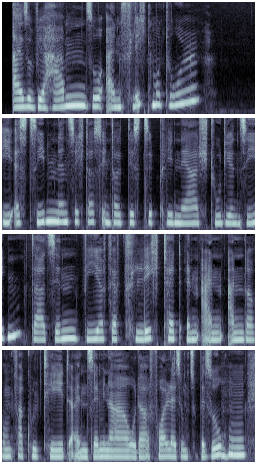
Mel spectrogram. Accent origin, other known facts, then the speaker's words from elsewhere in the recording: South Korea; now in Berlin, Germany; Ich bin in Südkorea zur Schule gegangen, habe dementsprechend ein südkoreanisches Abitur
